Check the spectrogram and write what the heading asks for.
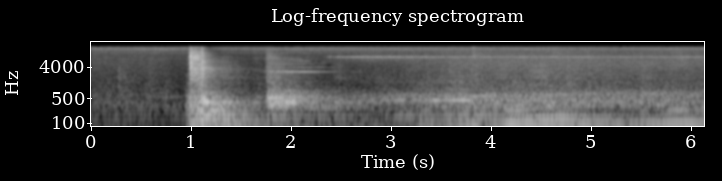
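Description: A modernized KONE elevator's doors shutting with two loud clunks just under a second apart, about a second in. The car then starts off with a steady low hum under a thin high whine.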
